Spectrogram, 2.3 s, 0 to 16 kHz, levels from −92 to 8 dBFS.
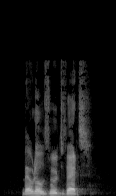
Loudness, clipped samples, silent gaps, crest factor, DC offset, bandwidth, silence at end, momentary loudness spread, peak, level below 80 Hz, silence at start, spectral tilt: -27 LUFS; under 0.1%; none; 18 dB; under 0.1%; 11.5 kHz; 0.6 s; 13 LU; -10 dBFS; -82 dBFS; 0.45 s; -5 dB/octave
